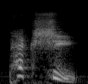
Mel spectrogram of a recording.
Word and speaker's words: 택시: It's not taxi. It's 택시. 택시.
